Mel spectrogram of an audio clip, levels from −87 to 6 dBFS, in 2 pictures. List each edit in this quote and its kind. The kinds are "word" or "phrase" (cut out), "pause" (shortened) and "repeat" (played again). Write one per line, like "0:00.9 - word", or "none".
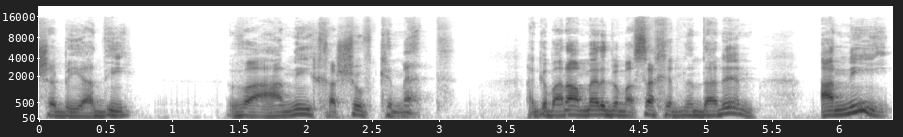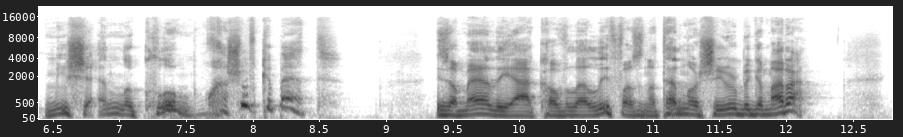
none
